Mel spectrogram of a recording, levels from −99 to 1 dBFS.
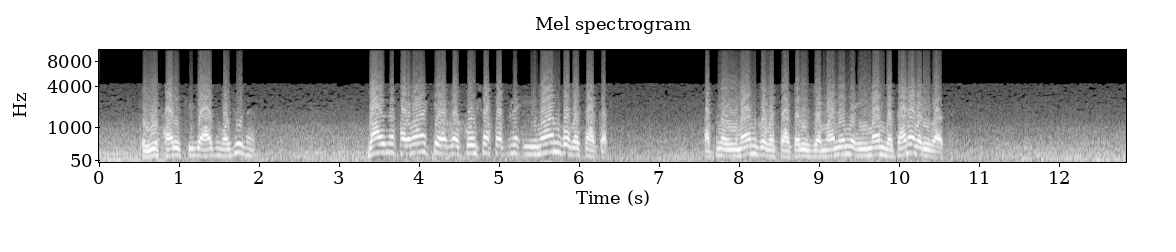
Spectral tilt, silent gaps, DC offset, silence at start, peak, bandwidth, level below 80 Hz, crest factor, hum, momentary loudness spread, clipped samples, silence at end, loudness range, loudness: -8 dB/octave; none; under 0.1%; 0 s; 0 dBFS; 11 kHz; -28 dBFS; 8 dB; none; 19 LU; 10%; 0 s; 3 LU; -6 LUFS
